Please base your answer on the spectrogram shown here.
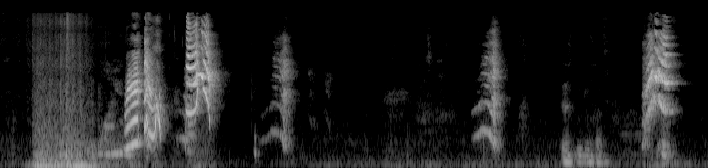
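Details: Pet Indian ringneck parrot talking, repeating "mitu mitu" indoors: several short separate bursts of squeaky, harsh mimicked syllables with pauses between, plus a brief low rustle near the start.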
